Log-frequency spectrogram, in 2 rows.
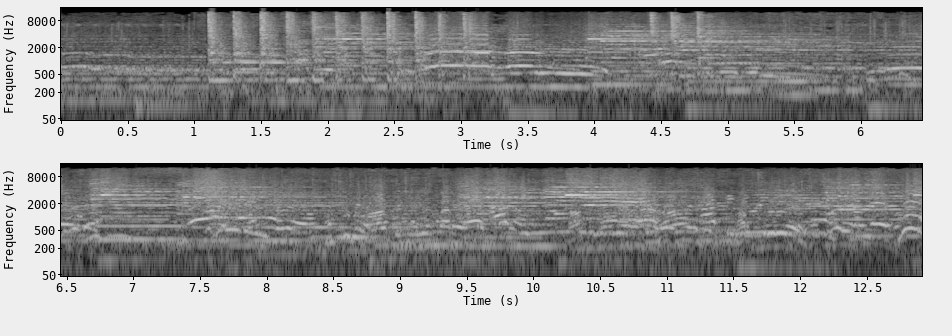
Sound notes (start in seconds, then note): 1.1 pot clanging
